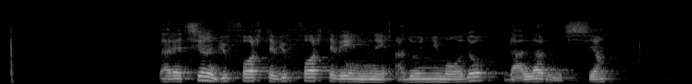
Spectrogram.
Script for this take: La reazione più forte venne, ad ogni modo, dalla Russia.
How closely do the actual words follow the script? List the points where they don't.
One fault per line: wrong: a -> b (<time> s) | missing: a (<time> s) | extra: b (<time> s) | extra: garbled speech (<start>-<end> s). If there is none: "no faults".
extra: più forte (2.7 s)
